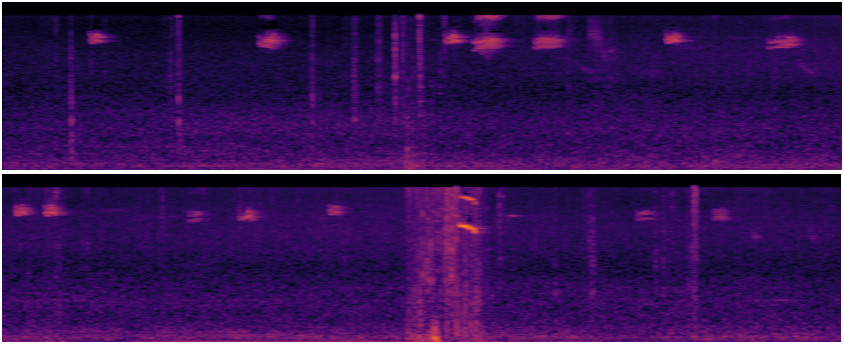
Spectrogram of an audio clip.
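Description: Small garden birds giving short, very high-pitched thin calls, scattered irregularly, about twenty of them. A short loud noise about two-thirds of the way through stands out above the calls.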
